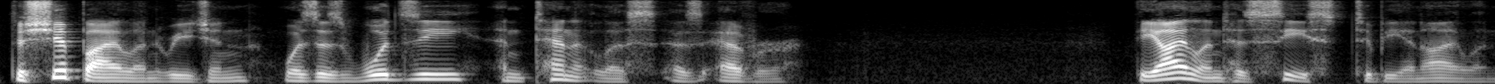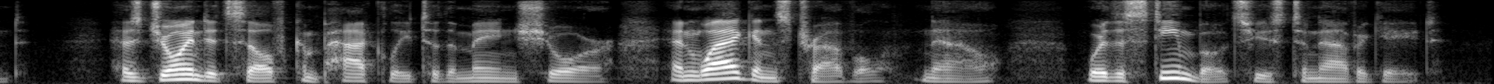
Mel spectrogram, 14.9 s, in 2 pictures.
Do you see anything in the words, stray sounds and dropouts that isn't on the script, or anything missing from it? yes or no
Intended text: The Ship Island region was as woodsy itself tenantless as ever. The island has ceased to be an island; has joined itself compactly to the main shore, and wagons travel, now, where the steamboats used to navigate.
yes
